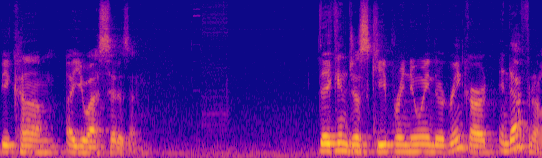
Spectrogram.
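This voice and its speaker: Ordinary pitch variation in a Portuguese accent. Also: man. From Brazil, São Paulo. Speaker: immigration lawyer. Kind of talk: public talk at community forum. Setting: community forum with audience.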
